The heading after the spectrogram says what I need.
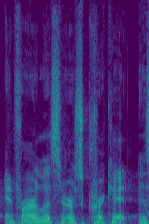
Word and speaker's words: Cricut: Yeah, let's start with the Cricut Joy Xtra and everything bundle.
